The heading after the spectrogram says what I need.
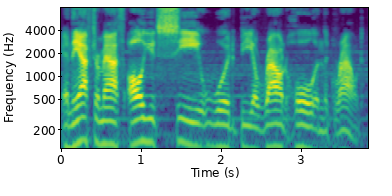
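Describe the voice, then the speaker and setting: A man's voice: mid-range voice, normal speed, soft background music, lightly acted. Man playing an aloof, arrogant villain scientist. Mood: detached. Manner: aloof, calm, condescending. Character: cold, arrogant male lead scientist, calm megalomaniac.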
